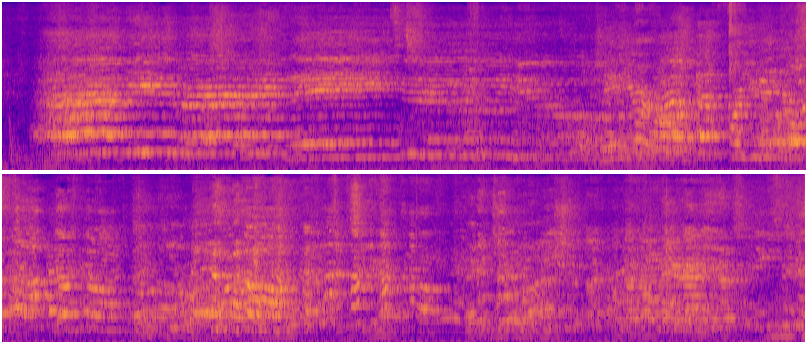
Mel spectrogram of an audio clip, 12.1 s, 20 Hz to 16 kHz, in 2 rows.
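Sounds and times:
group singing without instruments: 0:00.0 - 0:06.6.

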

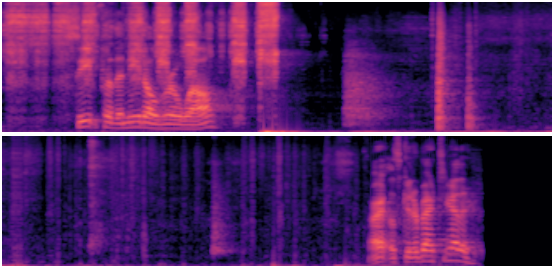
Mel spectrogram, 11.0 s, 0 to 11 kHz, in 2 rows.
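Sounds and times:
small parts and tools clicking: 0:00.0 - 0:02.8.

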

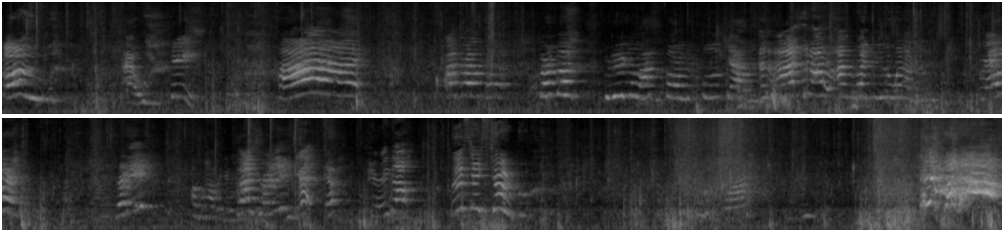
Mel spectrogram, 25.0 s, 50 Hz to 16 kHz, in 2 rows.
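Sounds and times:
water splashing: 0:00.0 - 0:25.0
children shouting: 0:24.0 - 0:25.0.

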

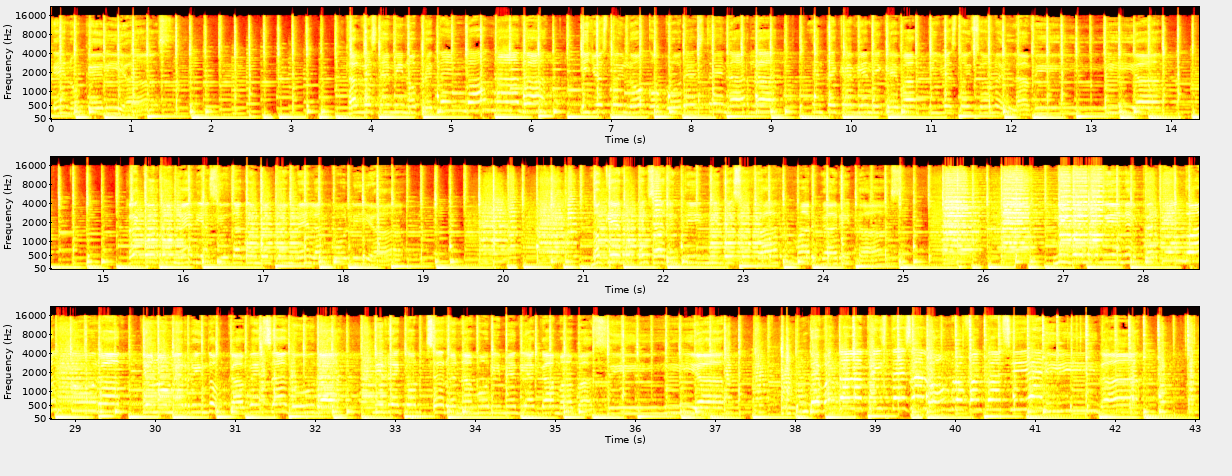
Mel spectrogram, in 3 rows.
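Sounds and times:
salsa music: 0:00.0 - 0:43.0.

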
